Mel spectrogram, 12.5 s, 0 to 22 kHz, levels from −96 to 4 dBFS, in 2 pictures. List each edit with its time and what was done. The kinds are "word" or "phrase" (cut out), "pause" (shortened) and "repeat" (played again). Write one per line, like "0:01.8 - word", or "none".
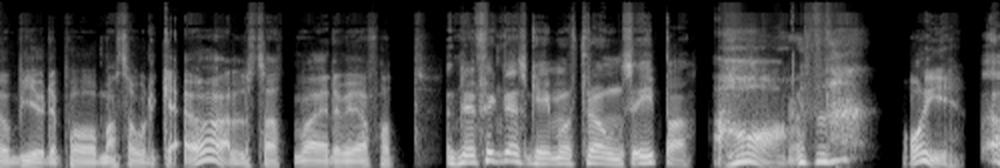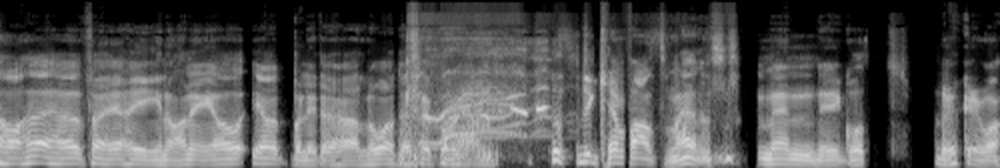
0:01.8 - word
0:03.3 - word
0:08.1 - word
0:10.1 - word

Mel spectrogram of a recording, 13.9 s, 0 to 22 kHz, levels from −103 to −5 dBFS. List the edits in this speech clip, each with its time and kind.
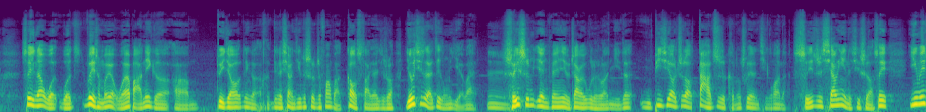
0:06.0 - pause
0:09.5 - pause
0:11.8 - pause

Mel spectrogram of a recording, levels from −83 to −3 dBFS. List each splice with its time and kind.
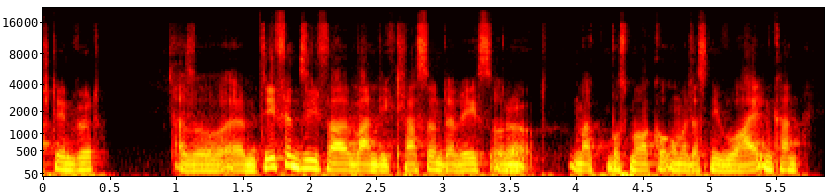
none

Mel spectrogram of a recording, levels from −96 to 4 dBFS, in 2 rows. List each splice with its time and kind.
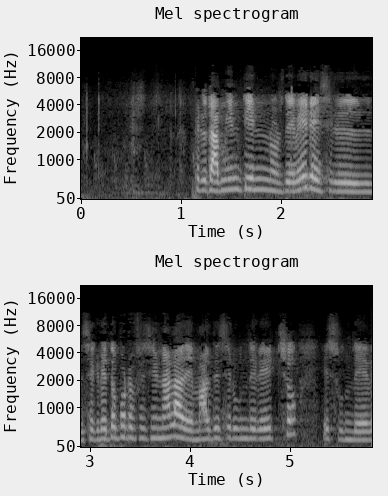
none

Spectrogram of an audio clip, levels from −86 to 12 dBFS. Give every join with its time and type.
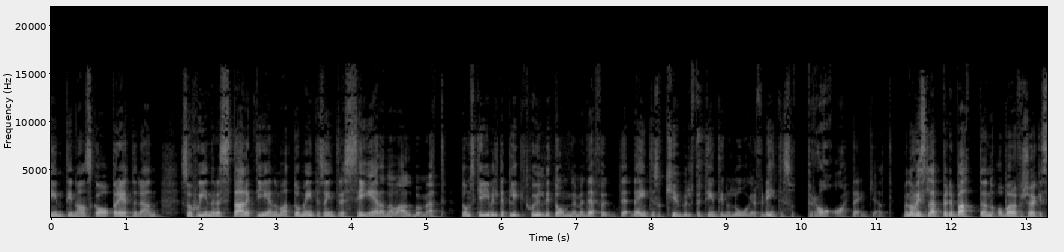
0:10.7 - word

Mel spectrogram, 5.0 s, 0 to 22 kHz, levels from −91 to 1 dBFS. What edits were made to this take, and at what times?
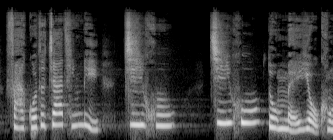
none

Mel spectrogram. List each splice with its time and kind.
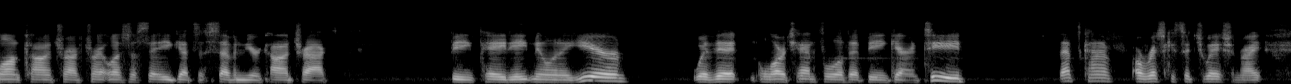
none

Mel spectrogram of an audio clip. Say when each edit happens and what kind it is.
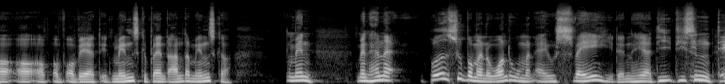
none

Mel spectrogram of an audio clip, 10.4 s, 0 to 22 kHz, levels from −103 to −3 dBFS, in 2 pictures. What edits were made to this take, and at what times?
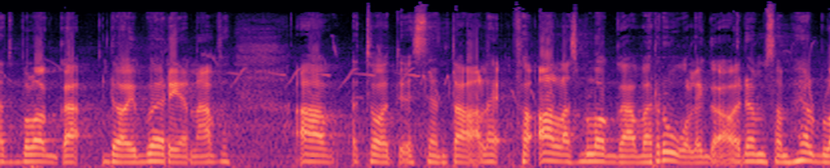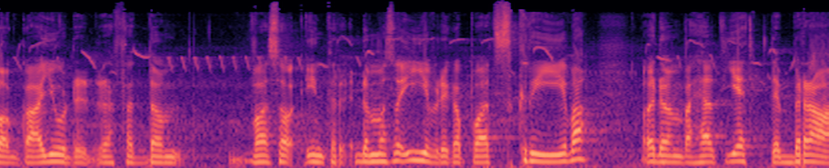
none

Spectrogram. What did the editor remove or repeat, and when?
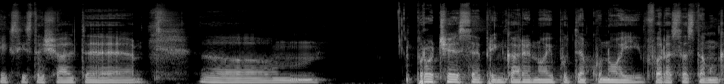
0:05.8 - word

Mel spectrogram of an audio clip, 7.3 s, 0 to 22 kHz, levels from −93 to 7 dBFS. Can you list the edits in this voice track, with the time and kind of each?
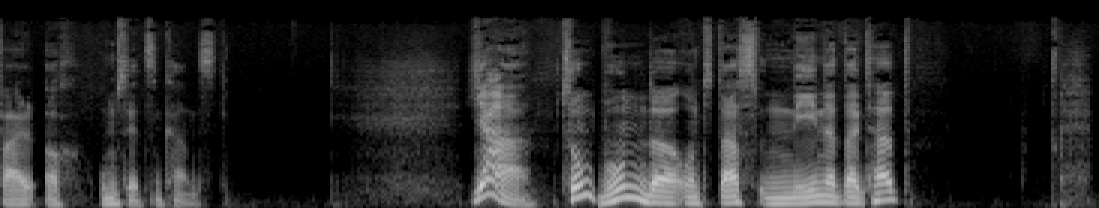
0:04.0 - word
0:05.0 - word
0:05.7 - word

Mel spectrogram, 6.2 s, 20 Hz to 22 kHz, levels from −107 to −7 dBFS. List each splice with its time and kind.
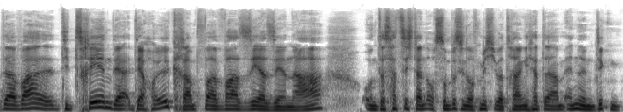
none

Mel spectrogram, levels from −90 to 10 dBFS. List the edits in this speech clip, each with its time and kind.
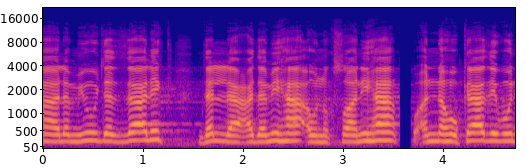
0:01.8 - word
0:03.6 - pause

